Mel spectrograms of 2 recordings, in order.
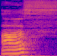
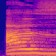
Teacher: अगर जब आप कहते हैं आस तो कोई वाइब्रेशन नहीं होती, आज वाइब्रेशन होती है।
